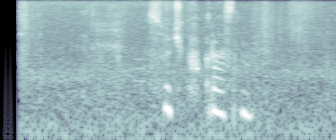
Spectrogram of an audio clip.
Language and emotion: Russian, neutral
